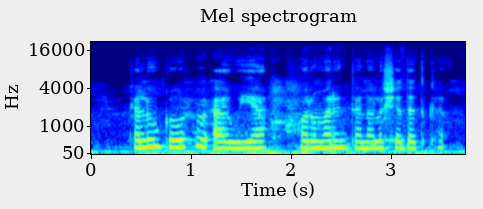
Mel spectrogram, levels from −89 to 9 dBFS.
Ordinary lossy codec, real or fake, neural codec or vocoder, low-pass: none; fake; vocoder, 44.1 kHz, 128 mel bands every 512 samples, BigVGAN v2; 19.8 kHz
